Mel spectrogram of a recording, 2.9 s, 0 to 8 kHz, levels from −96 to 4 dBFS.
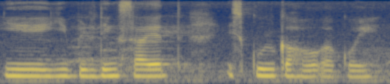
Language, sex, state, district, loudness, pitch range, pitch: Hindi, female, Arunachal Pradesh, Papum Pare, -16 LUFS, 185-195 Hz, 195 Hz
